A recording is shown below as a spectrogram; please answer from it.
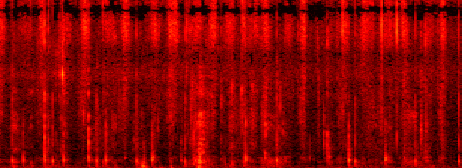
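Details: Max the dog, self-grooming indoors by licking his paws and a foot's arch; moist slurping smacks in uneven runs, with one louder thud-like lick near the middle, in a small room.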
